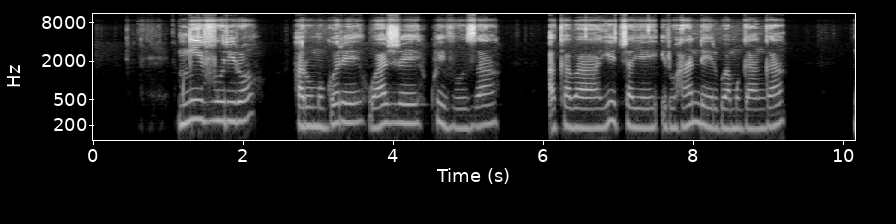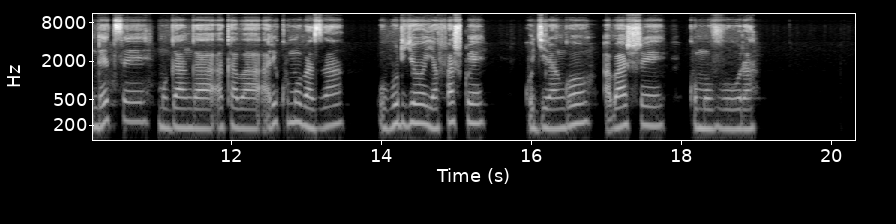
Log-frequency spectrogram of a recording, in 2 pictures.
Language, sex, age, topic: Kinyarwanda, female, 25-35, health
